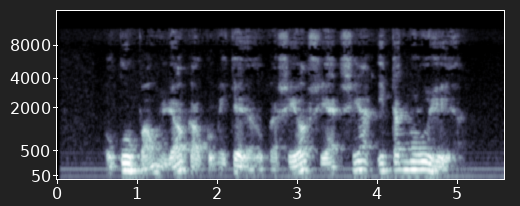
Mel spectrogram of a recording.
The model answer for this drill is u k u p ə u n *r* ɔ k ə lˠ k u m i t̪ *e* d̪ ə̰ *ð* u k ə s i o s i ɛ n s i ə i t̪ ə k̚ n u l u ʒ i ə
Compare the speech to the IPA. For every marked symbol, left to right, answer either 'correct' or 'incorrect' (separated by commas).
incorrect, correct, correct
